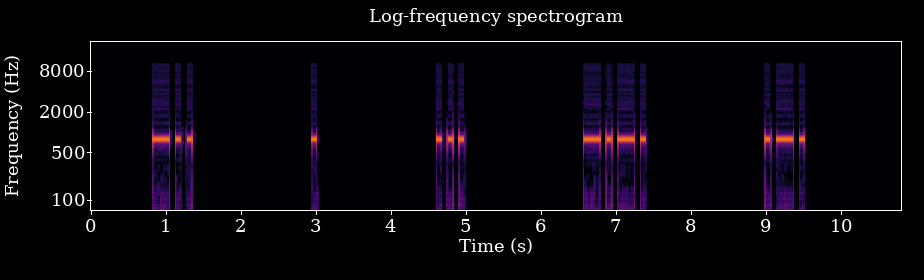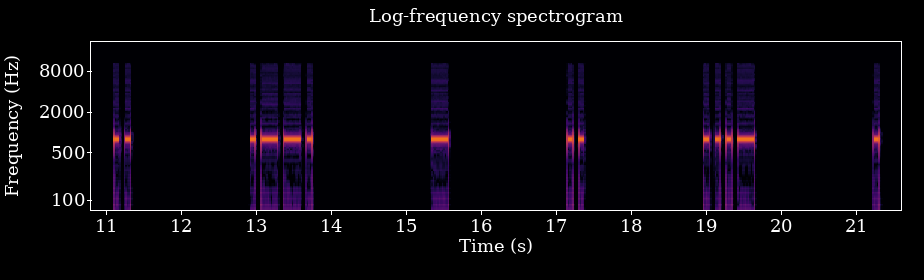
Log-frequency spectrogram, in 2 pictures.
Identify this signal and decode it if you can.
Morse code, heard as a keyed tone, about 16 wpm, spaced as for 5 wpm, 800 Hz. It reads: DESCRIPTIVE
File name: CW Code Groups @5WPM / Technical Subjects / Reactance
